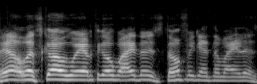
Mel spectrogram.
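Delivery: obnoxious, shrill, loud and grating hurried voice. Retelling a woman ordering her companion around while shopping, imitating a grating voice. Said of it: "her voice was just grating".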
